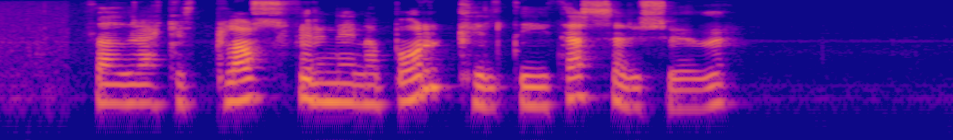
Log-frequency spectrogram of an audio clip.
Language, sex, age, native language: Icelandic, female, 20-29, Icelandic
